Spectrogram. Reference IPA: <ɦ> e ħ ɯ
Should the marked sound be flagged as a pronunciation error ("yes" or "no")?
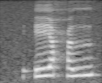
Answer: yes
